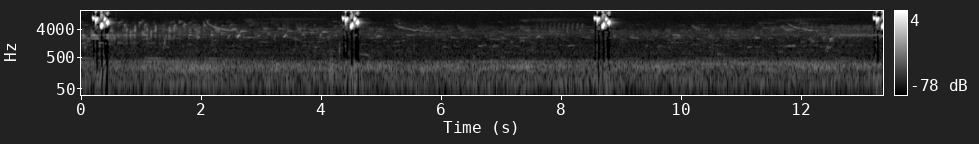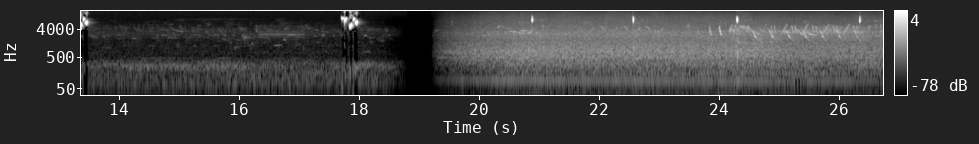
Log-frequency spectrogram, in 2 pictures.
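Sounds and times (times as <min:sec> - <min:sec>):
Henslow's Sparrow singing: 0:00.2 - 0:00.5, 0:04.4 - 0:04.6, 0:08.6 - 0:08.8, 0:13.2 - 0:13.5, 0:17.7 - 0:18.0, 0:19.6 - 0:26.7.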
